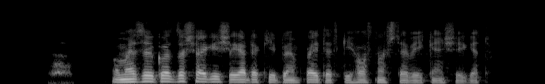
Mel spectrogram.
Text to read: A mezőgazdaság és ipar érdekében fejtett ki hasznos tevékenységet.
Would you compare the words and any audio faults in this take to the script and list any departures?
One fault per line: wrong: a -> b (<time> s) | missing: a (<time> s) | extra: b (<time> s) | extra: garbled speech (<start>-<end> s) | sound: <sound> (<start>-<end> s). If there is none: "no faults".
sound: bark (0.5-0.8 s)
missing: ipar (2.3 s)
